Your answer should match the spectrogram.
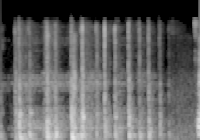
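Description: A quick run of computer keyboard keystrokes, many clicks a second, heard through a video-call microphone.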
